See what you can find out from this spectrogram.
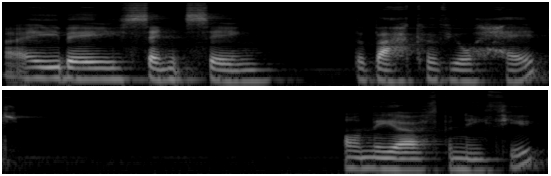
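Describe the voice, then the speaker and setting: A woman leading a guided relaxation as a yoga nidra teacher, speaking gently and soothingly in short phrases with pauses between them. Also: deep voice, flat delivery.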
